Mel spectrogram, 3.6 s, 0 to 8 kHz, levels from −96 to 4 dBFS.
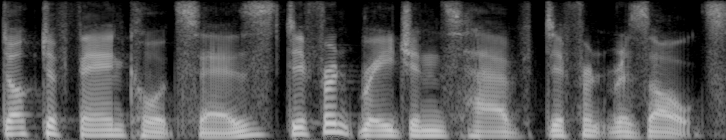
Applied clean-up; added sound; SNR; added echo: none; none; none; none.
